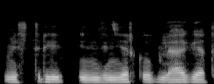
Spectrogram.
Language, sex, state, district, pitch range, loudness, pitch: Hindi, male, Bihar, Darbhanga, 105-110 Hz, -20 LUFS, 110 Hz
